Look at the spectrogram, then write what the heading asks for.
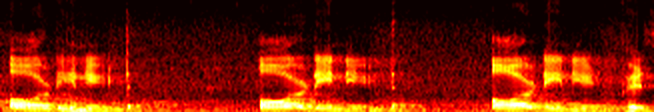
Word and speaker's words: ordinate: Axis पे होंगे इन points को बोलते हैं ऑर्डिनेट, ऑर्डिनेट, ऑर्डिनेट। फिर से सुन लीजिए, ऑर्डिनेट बोल रहा हूँ, ORDINAT। अच्छा, एक्स एक्सिस वाली को बोलते हैं एब्सिसा, एब्सिसा, इसको बोलते हैं ऑर्डिनेट, और इन दोनों के कॉम्बिनेशन को पूरे को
